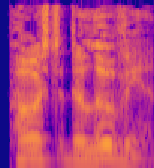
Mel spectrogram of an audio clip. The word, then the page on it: postdiluvian: British English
